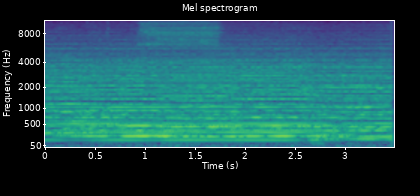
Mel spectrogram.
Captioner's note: air hissing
